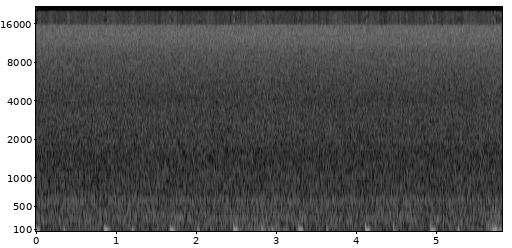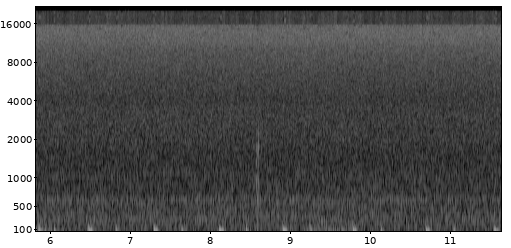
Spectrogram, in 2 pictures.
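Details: Self-recorded own normal heartbeat in a sleep-aid recording: steady soft thumps about 73 a minute under constant white-noise hiss.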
